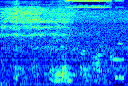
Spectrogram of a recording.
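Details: Person who fell asleep during a live stream snores: brief, faint, rough snoring noise during sleep over steady background hiss.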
